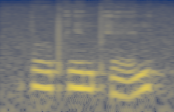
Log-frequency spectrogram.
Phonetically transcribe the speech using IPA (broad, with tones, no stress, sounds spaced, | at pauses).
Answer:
p ɤː˧ pʰ l e˧ n pʰ ɛː˩˦ n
